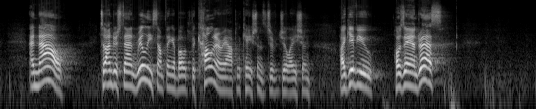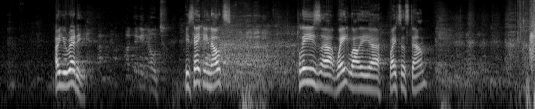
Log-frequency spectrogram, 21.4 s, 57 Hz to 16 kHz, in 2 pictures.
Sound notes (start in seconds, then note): 14.3 laughter; 20.8 applause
